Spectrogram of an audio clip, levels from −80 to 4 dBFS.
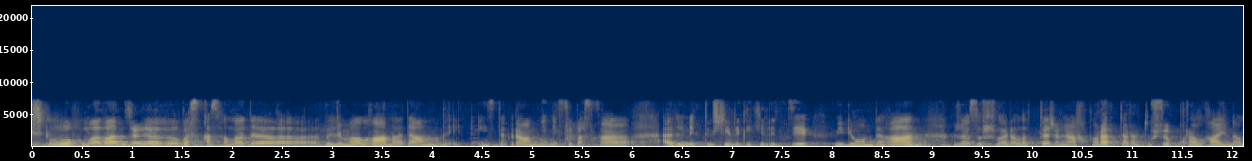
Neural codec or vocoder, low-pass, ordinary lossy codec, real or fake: codec, 16 kHz, 2 kbps, X-Codec, HuBERT features, trained on general audio; 7.2 kHz; none; fake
